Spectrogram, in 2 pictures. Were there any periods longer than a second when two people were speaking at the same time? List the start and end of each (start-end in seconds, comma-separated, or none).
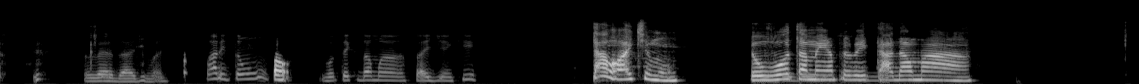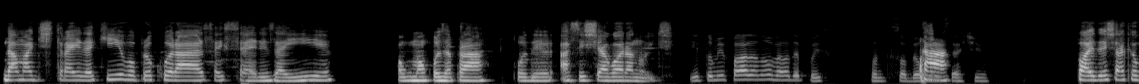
7.5-8.8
